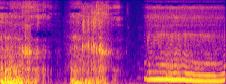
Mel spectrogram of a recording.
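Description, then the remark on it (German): Someone deliberately snores through the nose: two rough, breathy snorts, then a longer, louder buzzing snore with a droning, voiced tone. No talking. “Also man atmet so durch die Nase und dann kommt da so ein Schnarcher raus.”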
